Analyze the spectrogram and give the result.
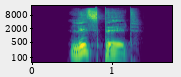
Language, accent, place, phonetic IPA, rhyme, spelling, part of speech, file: German, Germany, Berlin, [ˈlɪspl̩t], -ɪspl̩t, lispelt, verb, De-lispelt.ogg
- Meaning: inflection of lispeln: 1. second-person plural present 2. third-person singular present 3. plural imperative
